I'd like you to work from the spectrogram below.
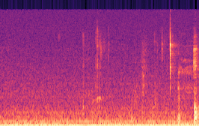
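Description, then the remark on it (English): Soft mouth sounds of someone taking a sip of White Claw hard seltzer from a can, a few wet clicks and a brief slurp over a low steady hum, with no talking. “So I went, sorry, my allergies are really bad, and hopefully a sip of White Claw will help them.”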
